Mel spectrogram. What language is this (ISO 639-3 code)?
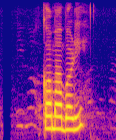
nep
